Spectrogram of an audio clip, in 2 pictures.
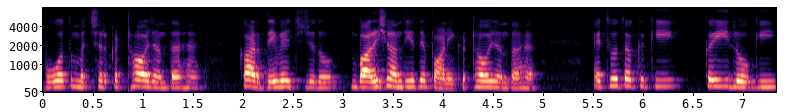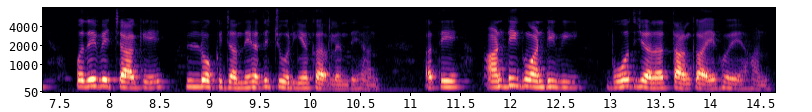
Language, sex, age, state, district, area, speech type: Punjabi, female, 45-60, Punjab, Hoshiarpur, urban, spontaneous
